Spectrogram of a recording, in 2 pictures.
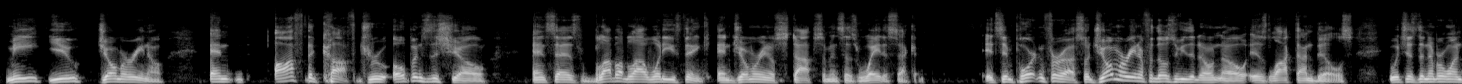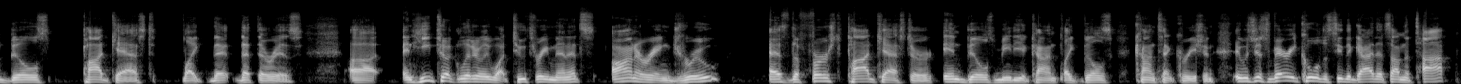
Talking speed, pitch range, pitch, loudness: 200 wpm, 100-135 Hz, 115 Hz, -18 LUFS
